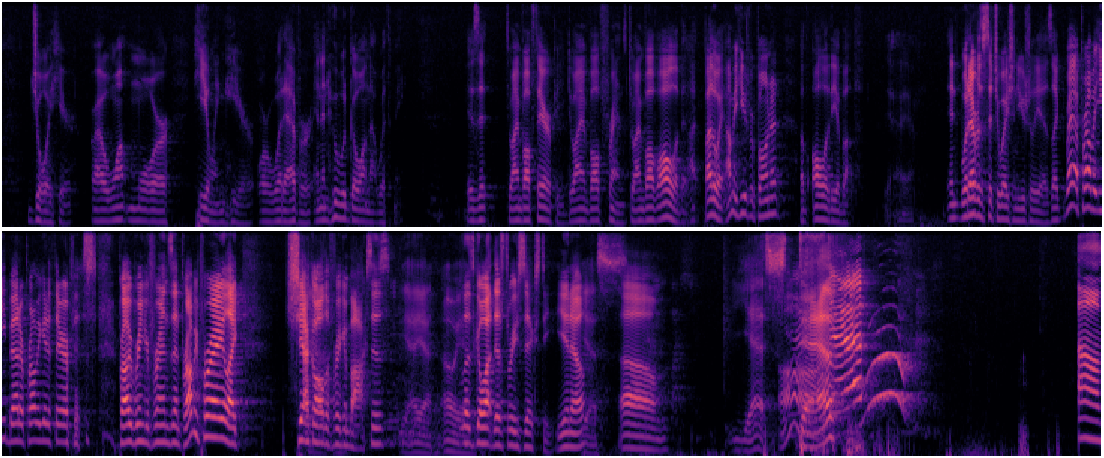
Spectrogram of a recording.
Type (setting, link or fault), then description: setting, live audience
